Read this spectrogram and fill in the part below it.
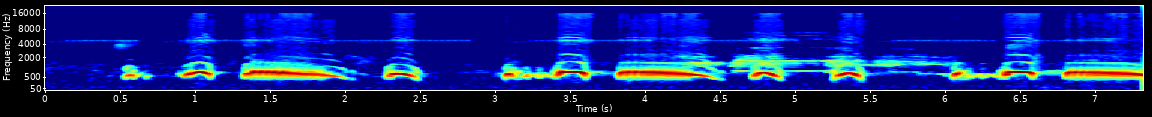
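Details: A spotted dove repeats its luring call in close succession. Each phrase has short hooted coos, a drawn-out rolling coo that falls away, and neat clipped ending notes, and a faint higher twittering accompanies the second phrase.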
